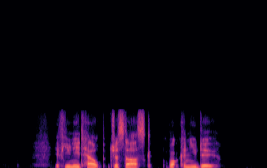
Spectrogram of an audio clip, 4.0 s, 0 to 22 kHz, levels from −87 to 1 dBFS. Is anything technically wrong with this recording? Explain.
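No, nothing in this speech clip points to a technical fault. It has passed through the AMR wideband (HD Voice) codec at a rate that fits about 18.25 kbit/s, so the audio stops at about 7.5 kHz, and any coding damage is faint at most.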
